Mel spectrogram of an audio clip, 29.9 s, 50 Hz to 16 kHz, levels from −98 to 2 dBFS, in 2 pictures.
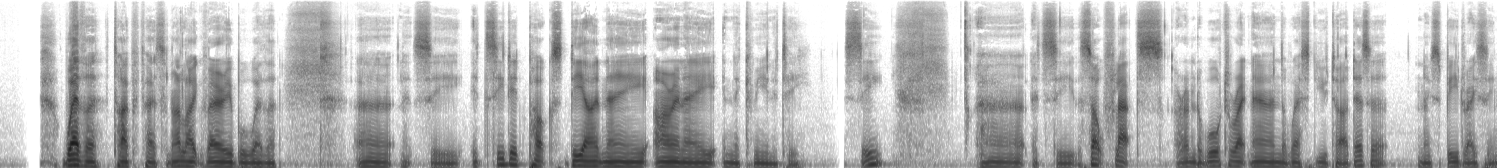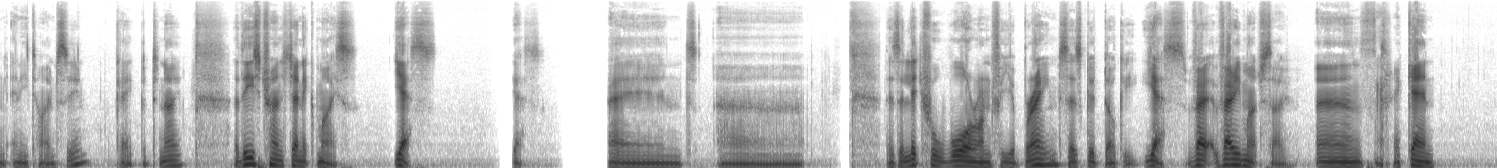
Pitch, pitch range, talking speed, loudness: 95 Hz, 85-115 Hz, 140 wpm, -24 LUFS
